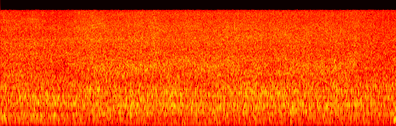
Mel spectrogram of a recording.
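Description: River flowing during a mountain day hike: a loud, constant rushing of water, close by and unbroken, with no voices.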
